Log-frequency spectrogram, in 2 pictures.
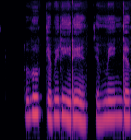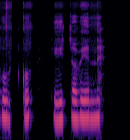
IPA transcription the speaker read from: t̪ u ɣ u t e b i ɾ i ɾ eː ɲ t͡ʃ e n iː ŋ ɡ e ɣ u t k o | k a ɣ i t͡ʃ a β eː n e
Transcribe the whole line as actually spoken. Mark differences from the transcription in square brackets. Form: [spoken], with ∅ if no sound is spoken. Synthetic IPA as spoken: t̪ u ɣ u [k] e [β] i ɾ i ɾ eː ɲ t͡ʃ e [m] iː ŋ ɡ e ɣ u t k o | k [i] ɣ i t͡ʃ a β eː n e

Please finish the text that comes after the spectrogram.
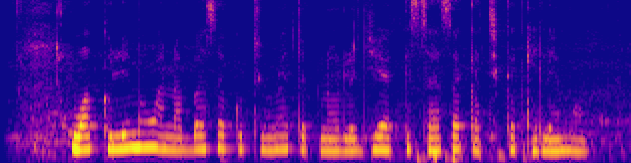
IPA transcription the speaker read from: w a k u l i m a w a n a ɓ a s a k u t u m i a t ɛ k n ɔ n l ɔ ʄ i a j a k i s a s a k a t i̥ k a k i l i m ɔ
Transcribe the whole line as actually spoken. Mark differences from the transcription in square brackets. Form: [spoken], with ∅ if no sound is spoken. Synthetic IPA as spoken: w a k u l i m a w a n a ɓ a s a k u t u m i a t ɛ k n ɔ [∅] l ɔ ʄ i a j a k i s a s a k a t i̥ k a k i l i m ɔ

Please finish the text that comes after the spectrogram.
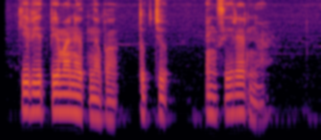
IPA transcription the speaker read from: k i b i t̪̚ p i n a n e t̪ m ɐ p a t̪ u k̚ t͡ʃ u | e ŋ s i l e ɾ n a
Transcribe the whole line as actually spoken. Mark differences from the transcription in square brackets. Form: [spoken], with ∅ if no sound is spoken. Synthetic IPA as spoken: k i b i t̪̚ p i [m] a n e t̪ [n] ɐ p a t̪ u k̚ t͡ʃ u | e ŋ s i [ɾ] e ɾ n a

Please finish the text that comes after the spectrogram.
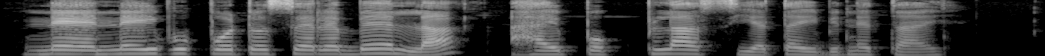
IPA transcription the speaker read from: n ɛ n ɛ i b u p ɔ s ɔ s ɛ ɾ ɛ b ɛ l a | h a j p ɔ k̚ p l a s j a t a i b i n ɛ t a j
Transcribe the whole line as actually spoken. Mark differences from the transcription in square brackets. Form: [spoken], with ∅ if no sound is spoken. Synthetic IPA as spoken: n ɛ n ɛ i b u p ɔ [t] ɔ s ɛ ɾ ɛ b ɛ l a | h a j p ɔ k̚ p l a s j a t a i b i n ɛ t a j

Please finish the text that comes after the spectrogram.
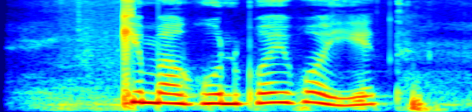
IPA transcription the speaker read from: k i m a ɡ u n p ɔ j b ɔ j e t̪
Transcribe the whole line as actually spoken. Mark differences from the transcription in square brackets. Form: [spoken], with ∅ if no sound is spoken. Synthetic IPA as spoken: k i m a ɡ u n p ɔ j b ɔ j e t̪

